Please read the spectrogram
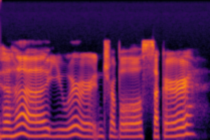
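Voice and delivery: slow, smug, gloating, jeering tone. Retelling a show scene as the older sibling: imitating a smug sibling. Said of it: "smug older sibling that's just like".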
